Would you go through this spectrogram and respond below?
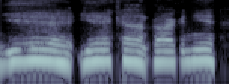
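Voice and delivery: half-voiced drunken yell; imitated drunken yelling. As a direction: play a drunk dude hollering, held back. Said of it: "drunken fucking dudes yelling".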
